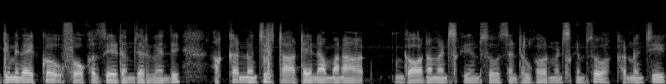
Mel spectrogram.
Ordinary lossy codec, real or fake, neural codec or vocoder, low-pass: none; fake; vocoder, 44.1 kHz, 80 mel bands, Vocos; 7.2 kHz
